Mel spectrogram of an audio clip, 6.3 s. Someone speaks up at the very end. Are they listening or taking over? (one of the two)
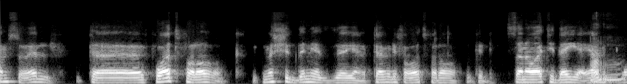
listening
